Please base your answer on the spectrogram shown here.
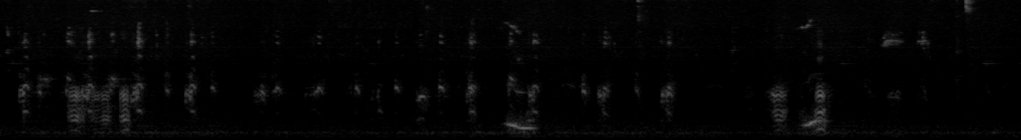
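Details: A mother goose in the evening talking her goslings down from the nest as they prepare to leap: a steady string of short, low, nasal grunts about every second, with a few louder honks rising in pitch.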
